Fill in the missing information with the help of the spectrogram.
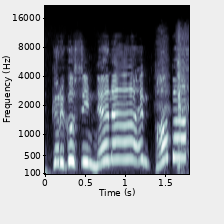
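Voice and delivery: the pup can't wait to leave; dog's voice. Pretend. Hanzo heading to visit Nana and Papa, high excited dog voice. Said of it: "share what Hanzo's voice is".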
